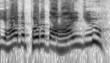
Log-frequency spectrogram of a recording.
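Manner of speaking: high, loud incredulous complaint; exasperated. Real, not acted. Gamer scolding the game for bad placement, exasperated. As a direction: protest loudly at the game in disbelief.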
